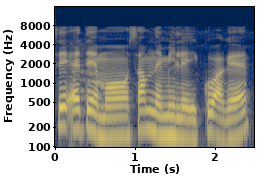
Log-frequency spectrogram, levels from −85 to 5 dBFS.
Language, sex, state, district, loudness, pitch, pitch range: Chakma, male, Tripura, Unakoti, -13 LUFS, 155 Hz, 140-185 Hz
